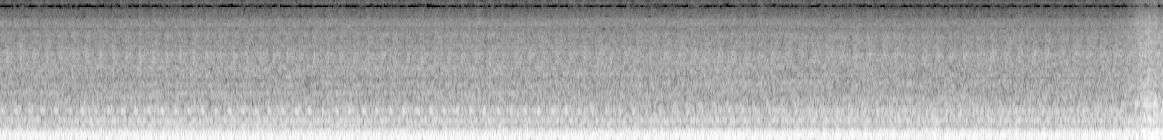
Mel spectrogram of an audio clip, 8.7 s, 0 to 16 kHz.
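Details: Twin-turbo LS V8 S10 on its first startup after an engine rebuild: a deep, strong, even idle with no tapping or knocking and a brief rev blip at the end. Oil pressure was good and nothing leaked; the engine is healthy.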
